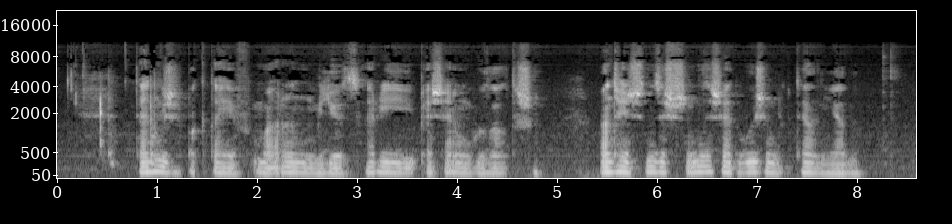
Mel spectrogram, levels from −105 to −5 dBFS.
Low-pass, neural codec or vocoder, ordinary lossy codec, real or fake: 10.8 kHz; none; MP3, 96 kbps; real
